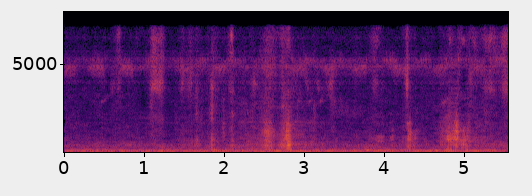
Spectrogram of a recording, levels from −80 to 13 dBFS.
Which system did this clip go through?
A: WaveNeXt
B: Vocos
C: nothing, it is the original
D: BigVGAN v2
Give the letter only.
A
